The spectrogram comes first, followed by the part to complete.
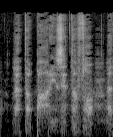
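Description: A person whispering in short, choppy phrases, with a few light clicks.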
